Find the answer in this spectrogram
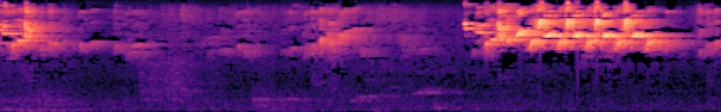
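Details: European goldfinch song used to teach young birds: scattered soft twittering phrases early on, then a loud burst of rapid, tinkling, rhythmically repeated notes near the end.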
